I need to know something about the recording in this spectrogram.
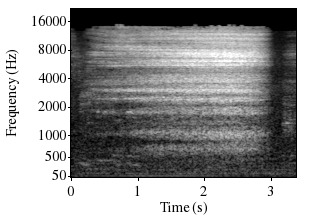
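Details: Male southern pine snake, agitated, producing a long, airy hiss that swells gradually, peaks near its end and fades out after nearly three seconds.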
